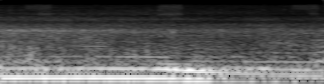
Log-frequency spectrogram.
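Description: STR-class autocross race car driving through slaloms, a loud close engine drone with wind buffeting, holding a steady pitch with slight shifts in load.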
